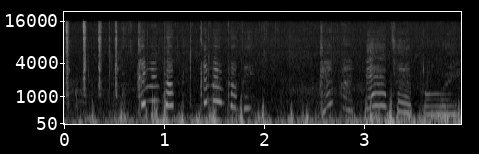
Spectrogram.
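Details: Four-week-old Maltese / Shih Tzu puppies give a rapid run of short, high whines and yelps, each bending up then down, overlapping one another above a low rumble of handling and movement noise.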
